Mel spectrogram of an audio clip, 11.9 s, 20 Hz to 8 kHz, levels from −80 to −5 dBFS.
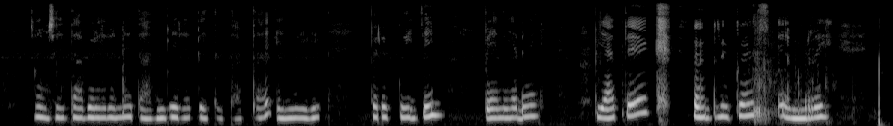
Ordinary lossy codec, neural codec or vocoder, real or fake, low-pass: none; none; real; 7.2 kHz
